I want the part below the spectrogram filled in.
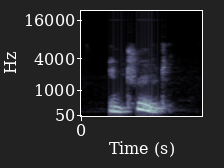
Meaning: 1. To thrust oneself in; to come or enter without invitation, permission, or welcome; to encroach; to trespass 2. To force in
- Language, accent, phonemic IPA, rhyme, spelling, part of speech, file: English, Southern England, /ɪnˈtɹuːd/, -uːd, intrude, verb, LL-Q1860 (eng)-intrude.wav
